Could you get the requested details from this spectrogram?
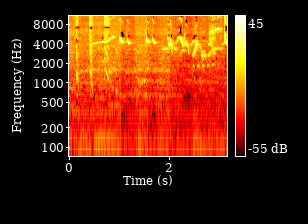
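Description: An Oriental magpie-robin sings a quick, varied run of clear, high whistles that slide up and down, mixed with short sharp chirps, over a faint low hum.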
